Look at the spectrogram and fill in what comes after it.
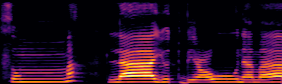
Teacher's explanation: میم کے اوپر مد ہے، اس مد کو ہم نے 3 الف جتنا لمبا پڑھنا ہے۔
